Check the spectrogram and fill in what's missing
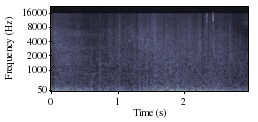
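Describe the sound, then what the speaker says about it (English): Massed musket salvo from a Civil War brigade in the strategy game Ultimate General: Civil War, a dense continuous crackling rumble of battle fire that stays loud and steady throughout with no speech. "They'll just fire another salvo off."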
